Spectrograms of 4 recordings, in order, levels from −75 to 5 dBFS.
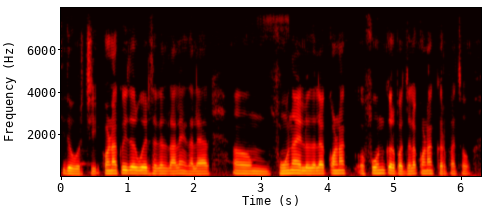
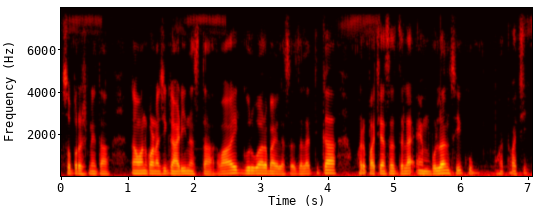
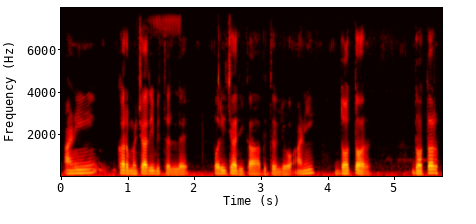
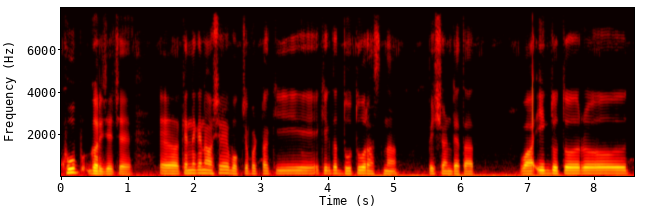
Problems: background sounds at intervals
